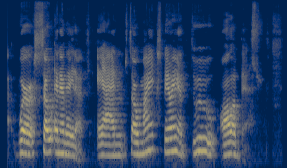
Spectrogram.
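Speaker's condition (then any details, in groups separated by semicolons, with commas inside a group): Deafness; permanently deaf without implants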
